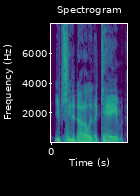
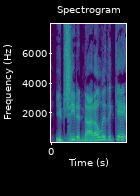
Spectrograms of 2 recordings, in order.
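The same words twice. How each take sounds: First: It is read in a put-on character voice. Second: It is read in his normal voice.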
